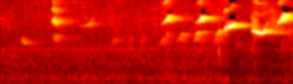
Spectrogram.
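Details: Golden-fronted leafbird: after a quiet opening with a few soft distant notes, sharper high whistled chirps build up in quick succession during the final second and a half.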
